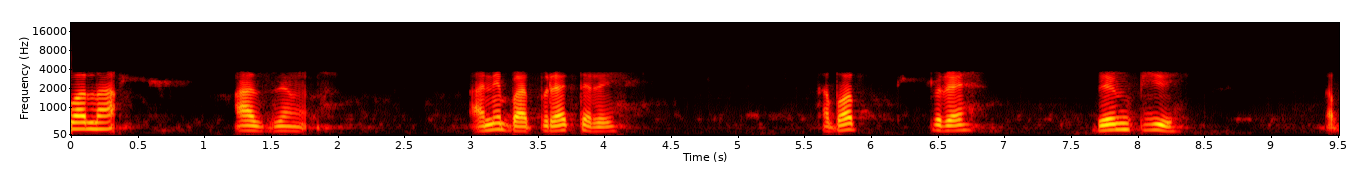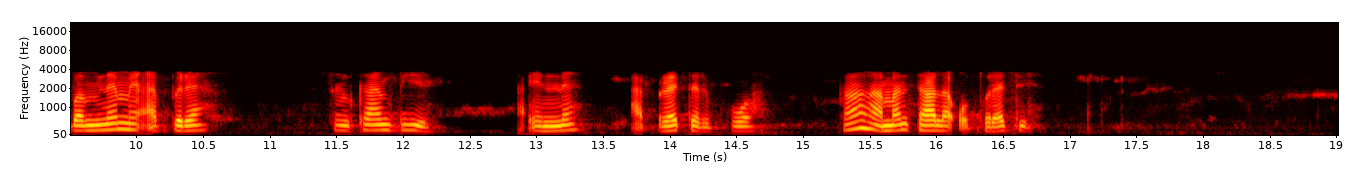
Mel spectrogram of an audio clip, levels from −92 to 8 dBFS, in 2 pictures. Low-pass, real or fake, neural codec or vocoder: 3.6 kHz; fake; codec, 16 kHz, 4 kbps, X-Codec, HuBERT features, trained on LibriSpeech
